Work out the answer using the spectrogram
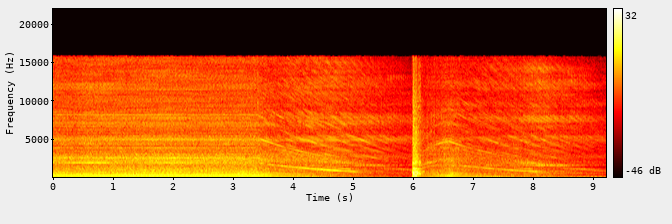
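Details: Qualcast electric motor after rebuild: steady even whine for a few seconds, then a smooth spin-down with a single click; free-running, normal.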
